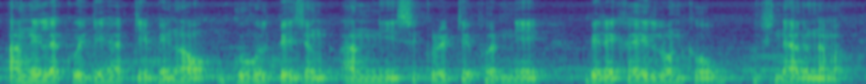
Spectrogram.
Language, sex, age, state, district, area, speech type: Bodo, male, 18-30, Assam, Baksa, rural, read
